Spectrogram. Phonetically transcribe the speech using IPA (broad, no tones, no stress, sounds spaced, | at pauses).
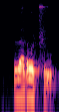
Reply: ɭ a ɽ o ʈ͡ʂ u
